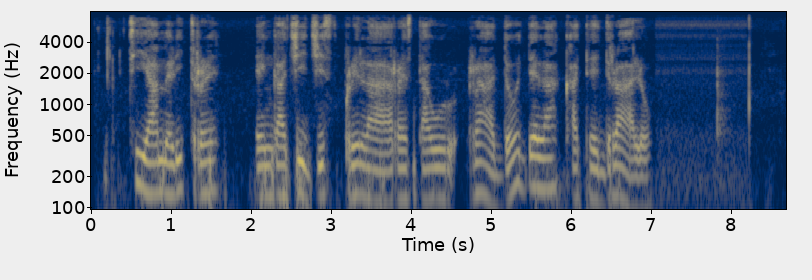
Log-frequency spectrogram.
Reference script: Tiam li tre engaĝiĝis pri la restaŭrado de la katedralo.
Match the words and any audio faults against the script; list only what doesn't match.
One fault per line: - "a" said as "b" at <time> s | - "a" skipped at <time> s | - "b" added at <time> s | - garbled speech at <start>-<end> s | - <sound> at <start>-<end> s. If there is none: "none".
- thud at 7.8-8.0 s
